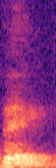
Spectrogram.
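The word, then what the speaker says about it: Weil: Nelson Mandela um Simone they and her last name is spelled we i l but it said they European way um so we're going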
